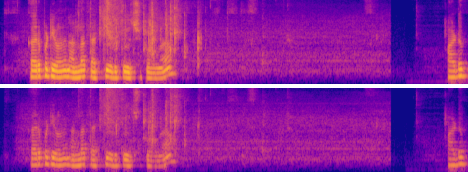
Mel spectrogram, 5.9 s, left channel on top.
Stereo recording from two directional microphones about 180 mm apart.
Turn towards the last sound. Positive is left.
turn(degrees=50)  # may be behind; listen again after turning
